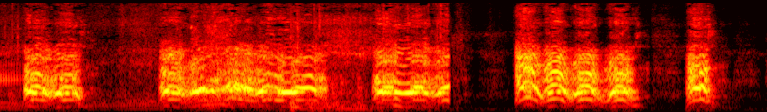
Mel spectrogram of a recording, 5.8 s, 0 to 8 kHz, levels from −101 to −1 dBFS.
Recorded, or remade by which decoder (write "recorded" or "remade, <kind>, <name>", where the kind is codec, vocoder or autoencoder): recorded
